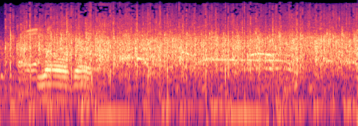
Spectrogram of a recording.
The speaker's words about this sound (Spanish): Bueno, eh, Querido Manolo Solo, gracias oh. por venir, un aplauso.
